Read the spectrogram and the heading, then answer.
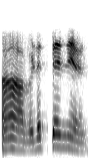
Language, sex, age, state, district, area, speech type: Malayalam, female, 18-30, Kerala, Kannur, rural, conversation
